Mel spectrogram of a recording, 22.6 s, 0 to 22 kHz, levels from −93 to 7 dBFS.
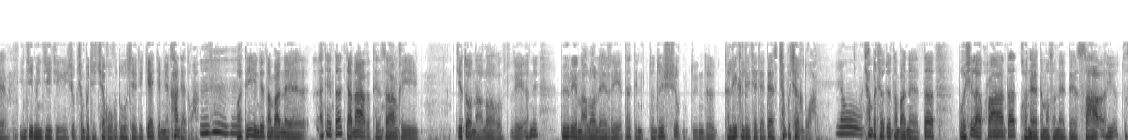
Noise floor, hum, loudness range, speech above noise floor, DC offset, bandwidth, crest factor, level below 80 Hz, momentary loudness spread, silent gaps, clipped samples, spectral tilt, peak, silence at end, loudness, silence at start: -45 dBFS; none; 4 LU; 26 dB; under 0.1%; 6.4 kHz; 16 dB; -42 dBFS; 10 LU; none; under 0.1%; -9 dB/octave; -4 dBFS; 0 s; -20 LUFS; 0 s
